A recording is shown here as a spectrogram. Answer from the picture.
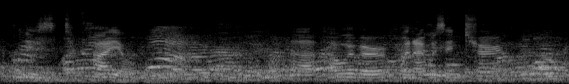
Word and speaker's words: Takayo: Well, do you want to just spell it for me? My name is Takayo.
